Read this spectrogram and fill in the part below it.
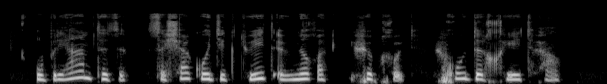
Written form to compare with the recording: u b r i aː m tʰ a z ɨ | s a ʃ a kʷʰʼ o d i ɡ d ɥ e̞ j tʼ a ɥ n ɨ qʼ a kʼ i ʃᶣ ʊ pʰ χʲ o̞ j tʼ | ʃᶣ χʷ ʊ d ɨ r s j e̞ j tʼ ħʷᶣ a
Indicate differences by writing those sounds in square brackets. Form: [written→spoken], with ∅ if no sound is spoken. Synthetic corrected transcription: u b r i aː m tʰ a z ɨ | s a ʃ a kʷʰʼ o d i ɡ d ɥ e̞ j tʼ a ɥ n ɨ qʼ a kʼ i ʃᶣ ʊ pʰ χʲ o̞ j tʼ | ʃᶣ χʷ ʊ d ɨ r [s→χ] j e̞ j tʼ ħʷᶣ a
